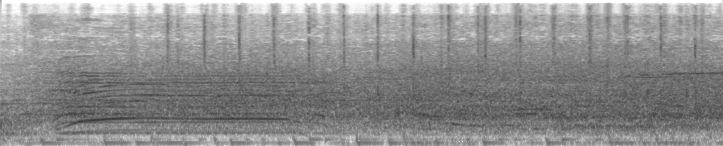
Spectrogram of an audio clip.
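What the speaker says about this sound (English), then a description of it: "Cheers and booze, I see." A comedy show crowd cheers, whoops and jeers at a distance, with rising shouted voices early on over a dense background murmur and a few scattered claps, all fairly faint.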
